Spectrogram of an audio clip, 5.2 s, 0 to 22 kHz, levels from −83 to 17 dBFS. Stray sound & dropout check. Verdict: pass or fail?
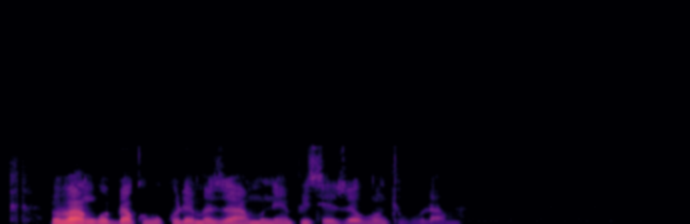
pass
